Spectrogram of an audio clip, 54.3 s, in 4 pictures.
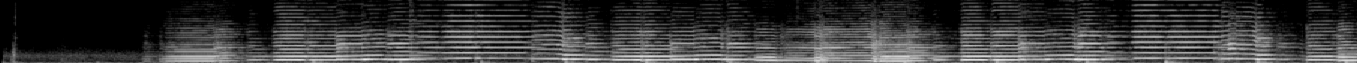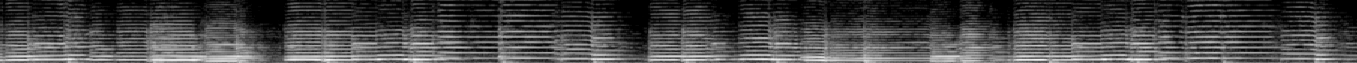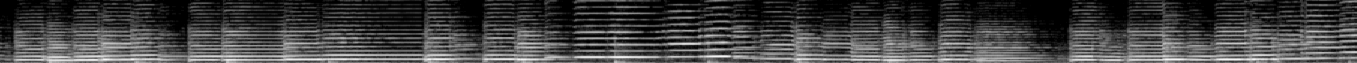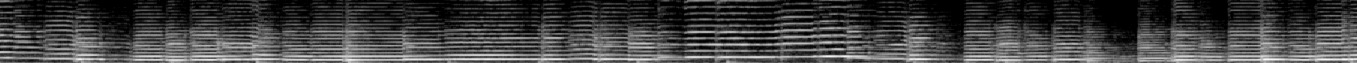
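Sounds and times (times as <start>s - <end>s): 
jig on fiddle: 0.0s - 54.2s.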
